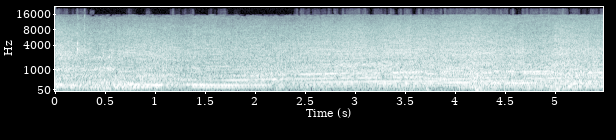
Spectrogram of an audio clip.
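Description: A Formula 1 race car engine in the video game F1 2015 drones at high pitch, with its tone stepping down through gear changes. The sound is loud and continuous, with no talking.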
